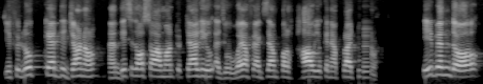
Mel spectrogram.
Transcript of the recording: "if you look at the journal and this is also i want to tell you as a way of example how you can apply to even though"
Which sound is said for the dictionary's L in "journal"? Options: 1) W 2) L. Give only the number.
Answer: 2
